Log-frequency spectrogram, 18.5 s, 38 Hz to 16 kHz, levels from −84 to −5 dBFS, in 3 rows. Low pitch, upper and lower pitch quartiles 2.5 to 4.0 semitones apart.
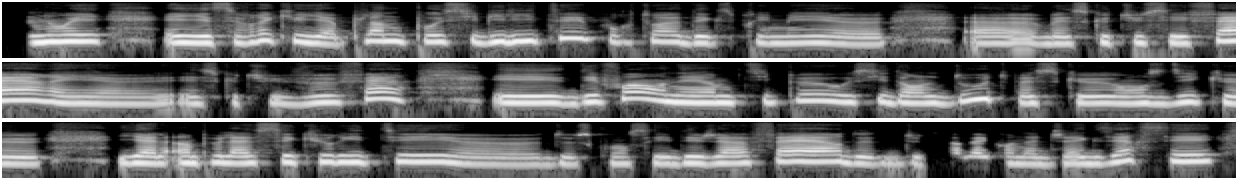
No: high, 200 Hz; average, 2.9 semitones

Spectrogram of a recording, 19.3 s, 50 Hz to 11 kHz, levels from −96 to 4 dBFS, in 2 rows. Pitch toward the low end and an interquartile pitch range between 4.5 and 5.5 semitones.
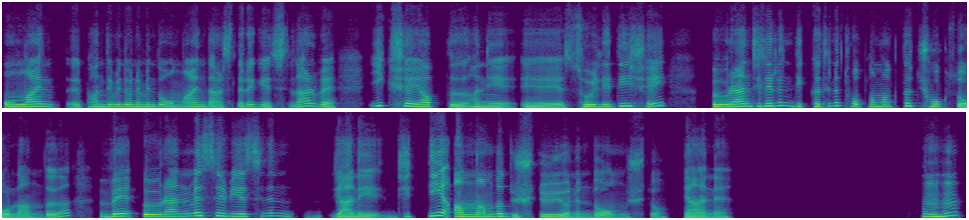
No: high, 210 Hz; average, 4.9 semitones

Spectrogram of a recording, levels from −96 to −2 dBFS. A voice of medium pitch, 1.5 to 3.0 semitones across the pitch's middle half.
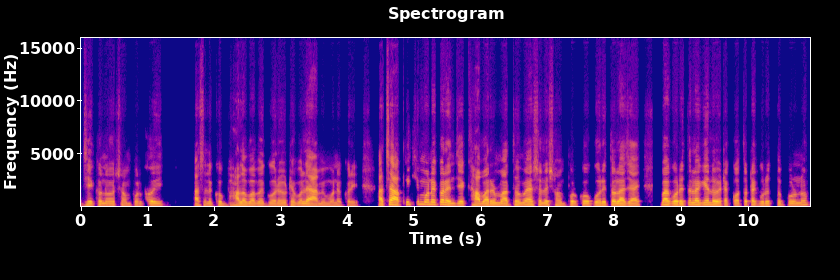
Yes: medium, 155 Hz; average, 2.7 semitones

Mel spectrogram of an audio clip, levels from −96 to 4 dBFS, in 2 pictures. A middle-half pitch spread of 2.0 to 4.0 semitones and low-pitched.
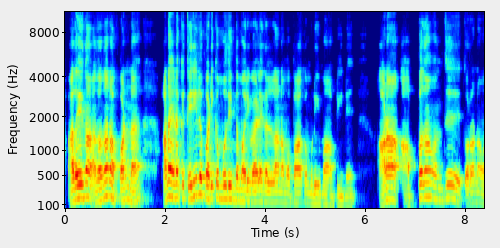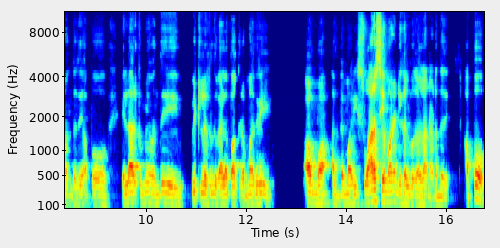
No: average, 4.6 semitones; low, 130 Hz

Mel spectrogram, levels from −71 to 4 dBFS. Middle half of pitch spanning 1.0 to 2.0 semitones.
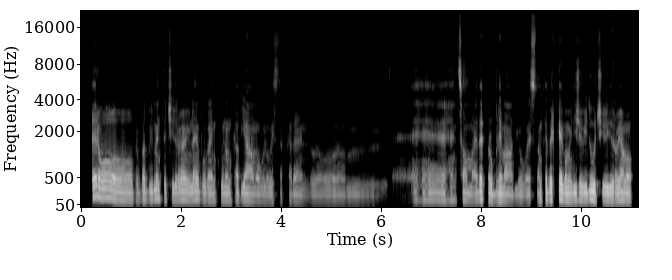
No: average, 2.9 semitones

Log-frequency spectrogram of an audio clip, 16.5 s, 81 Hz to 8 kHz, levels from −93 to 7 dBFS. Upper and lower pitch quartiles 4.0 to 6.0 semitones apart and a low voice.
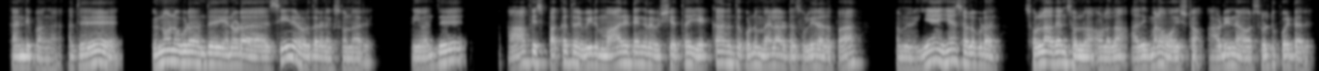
Yes: average, 4.7 semitones; low, 115 Hz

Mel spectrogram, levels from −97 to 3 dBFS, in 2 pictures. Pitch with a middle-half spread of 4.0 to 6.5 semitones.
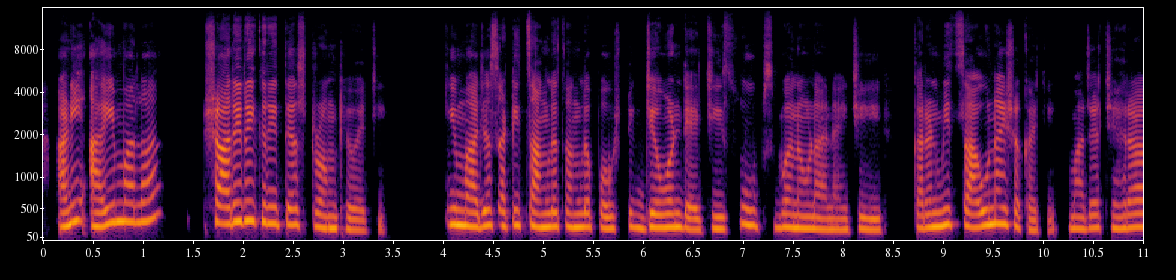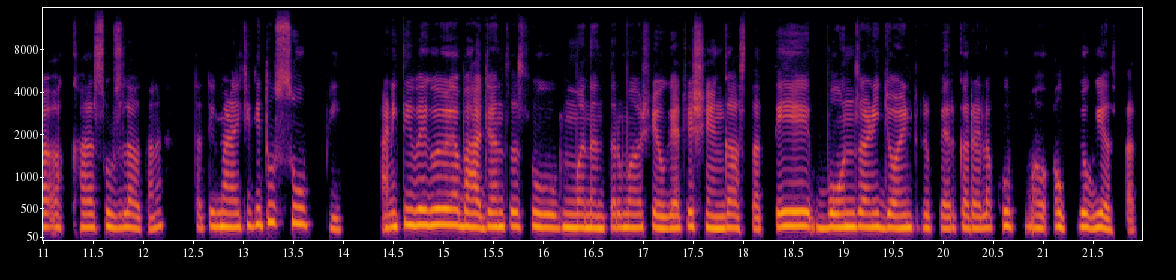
No: average, 2.8 semitones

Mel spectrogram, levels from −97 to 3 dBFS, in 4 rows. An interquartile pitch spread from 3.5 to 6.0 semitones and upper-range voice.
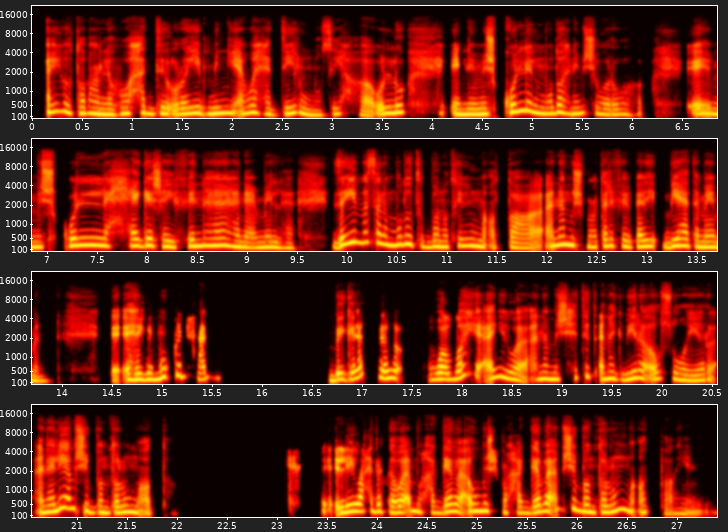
Yes: average, 3.8 semitones; high, 225 Hz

